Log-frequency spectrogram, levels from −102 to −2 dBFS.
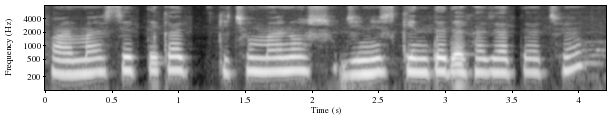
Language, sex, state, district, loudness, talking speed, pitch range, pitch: Bengali, female, Assam, Kamrup Metropolitan, -16 LUFS, 130 wpm, 250-280 Hz, 265 Hz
